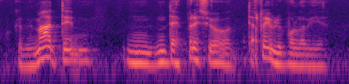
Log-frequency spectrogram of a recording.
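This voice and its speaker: The speaker is a man. He talks with an Argentine accent. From Argentina, Córdoba. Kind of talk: testimony interview.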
